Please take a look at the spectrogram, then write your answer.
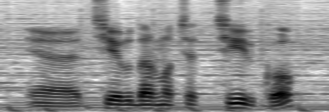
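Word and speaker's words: circo: তৃতীয় বর্ণ হচ্ছে চি, চিয়ের উদাহরণ হচ্ছে চিরকো। চিয়ের উচ্চারণটা একটু খেয়াল করতে হবে, কারণ চিয়ের উচ্চারণটা চ এবং ছ এই দুটি বর্ণের মাঝামাঝি একটি উচ্চারণ।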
